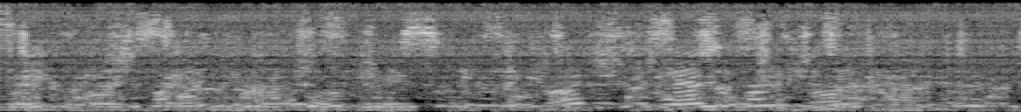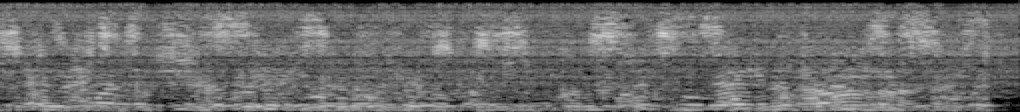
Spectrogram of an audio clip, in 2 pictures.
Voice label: female srec 130ms 20cm sim; SiSEC11; underdetermined

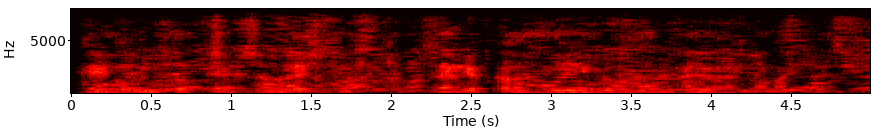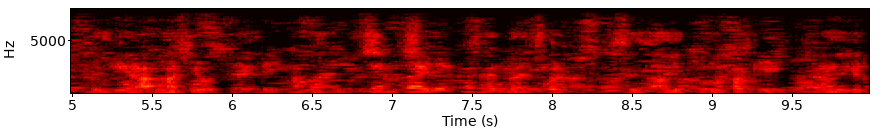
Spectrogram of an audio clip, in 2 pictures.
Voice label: male synth conv; SiSEC10; underdetermined

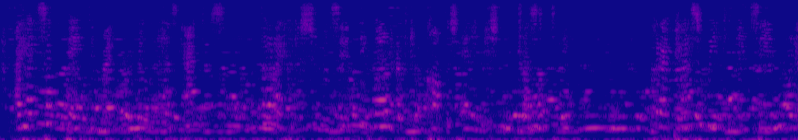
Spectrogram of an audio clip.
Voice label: female synthconv

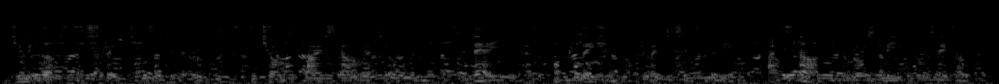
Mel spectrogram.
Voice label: male, live rec, 130ms, 1m; SiSEC08; SiSEC underdetermined

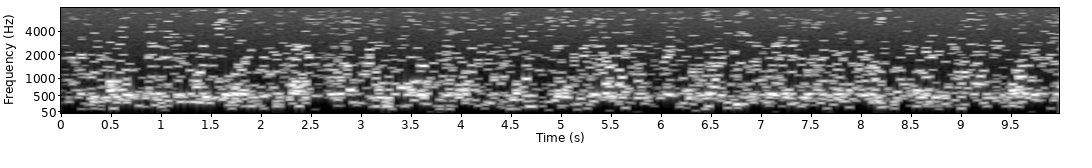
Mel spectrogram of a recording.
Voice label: male synthconv

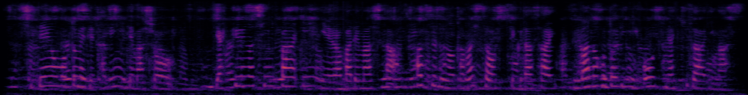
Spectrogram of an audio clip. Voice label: female liverec; underdetermined; SiSEC11

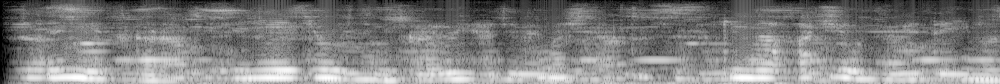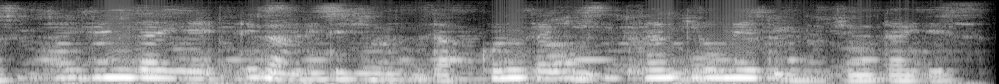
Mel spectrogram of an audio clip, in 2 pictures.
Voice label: female live rec; SiSEC11; underdetermined

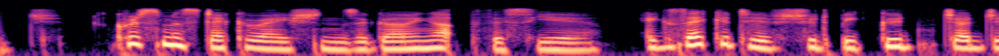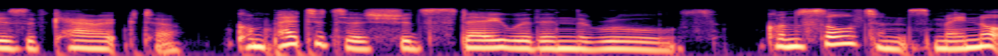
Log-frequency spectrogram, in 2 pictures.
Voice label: female 380ms 50cm; SiSEC11; underdetermined

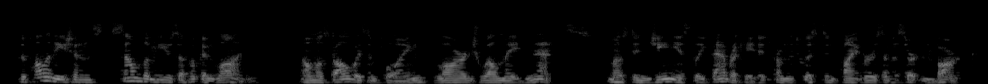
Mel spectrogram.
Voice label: male synthconv 130ms 1m

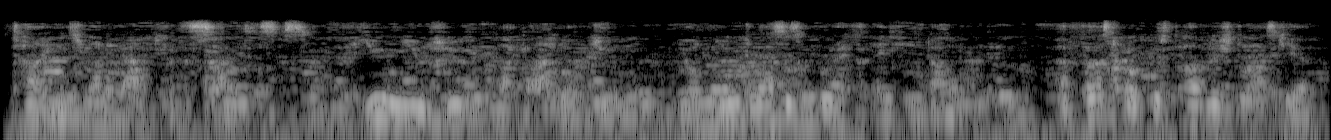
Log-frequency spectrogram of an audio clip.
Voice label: male, live rec; SiSEC11; underdetermined

